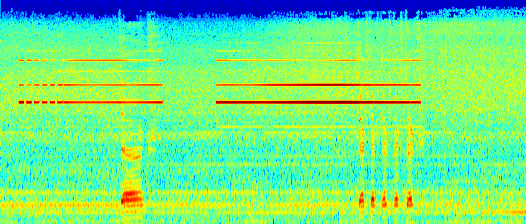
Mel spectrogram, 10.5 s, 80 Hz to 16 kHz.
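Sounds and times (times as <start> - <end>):
constant low mechanical hum: 0.0 - 10.5
car's high electronic beeping: 0.3 - 3.4, 4.3 - 8.6
speech: 2.4 - 3.0, 7.2 - 8.4.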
